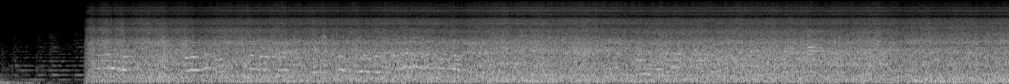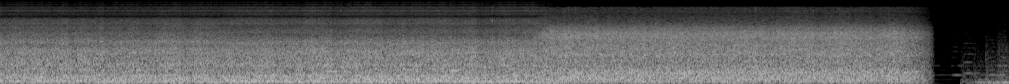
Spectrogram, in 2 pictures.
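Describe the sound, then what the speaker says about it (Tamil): Panchalinga waterfall at Thirumoorthy Hills near Udumalaipettai roaring in a sudden flood after heavy rain, a dense, loud, continuous rush of falling water filling the whole span. "உடுமலைப்பேட்டை திருமூர்த்திமலை பஞ்சலிங்க அருவியில் திடீர் வெள்ளப்பெருக்கு ஏற்பட்டது"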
